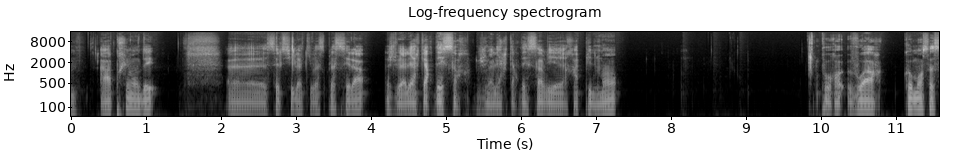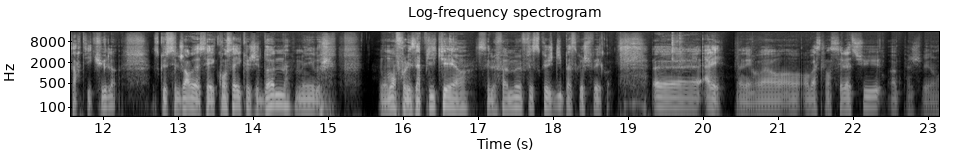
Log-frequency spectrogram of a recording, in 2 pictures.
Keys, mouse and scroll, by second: 4.5 space, 4.7 click.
